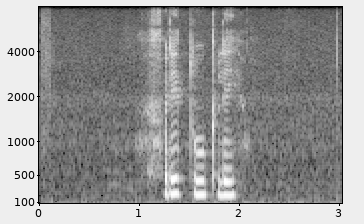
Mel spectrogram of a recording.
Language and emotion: Russian, neutral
